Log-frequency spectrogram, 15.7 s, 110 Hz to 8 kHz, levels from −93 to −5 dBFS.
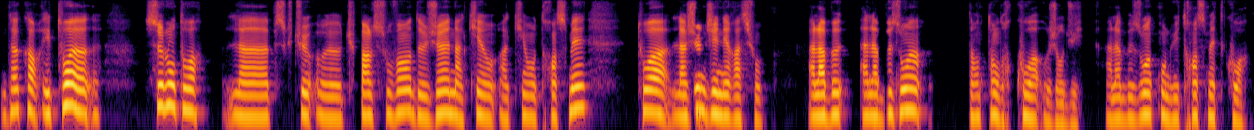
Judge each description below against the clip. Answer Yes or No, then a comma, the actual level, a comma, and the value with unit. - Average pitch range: Yes, average, 3.1 semitones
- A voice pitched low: No, medium, 180 Hz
